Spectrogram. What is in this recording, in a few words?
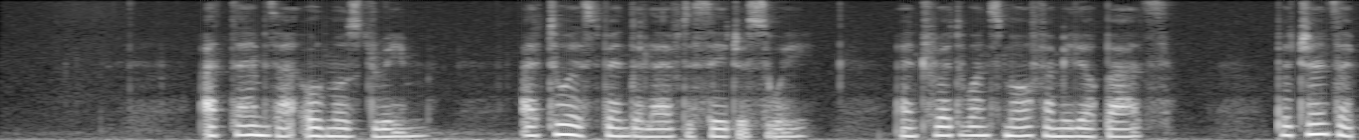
Poetry; Paracelsus - Robert Browning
